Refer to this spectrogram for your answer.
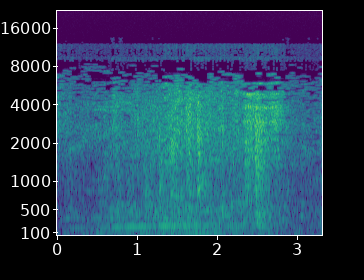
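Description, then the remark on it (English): A door slides open with a mechanical rumble and low hum, followed by a couple of scraping, rattling bursts as it moves along its track, steady in volume. “Okay. There's the door.”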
